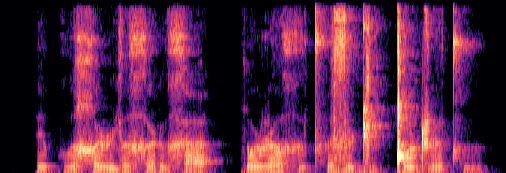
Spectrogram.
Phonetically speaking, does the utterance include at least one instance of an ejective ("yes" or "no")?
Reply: no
